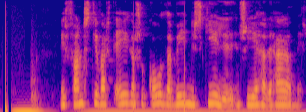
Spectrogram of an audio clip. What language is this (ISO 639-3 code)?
isl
